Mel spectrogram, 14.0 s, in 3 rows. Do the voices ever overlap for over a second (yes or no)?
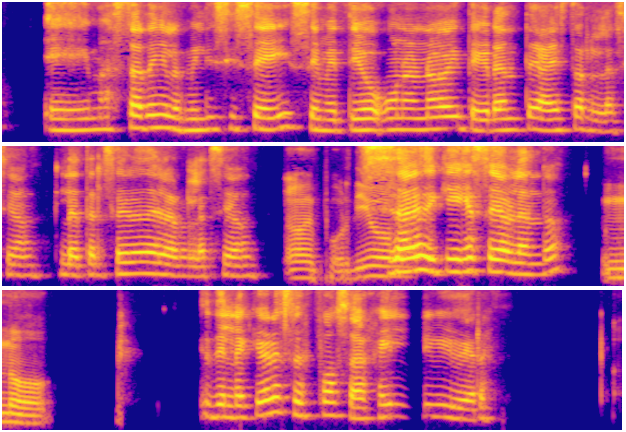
no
